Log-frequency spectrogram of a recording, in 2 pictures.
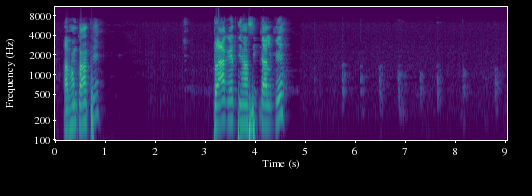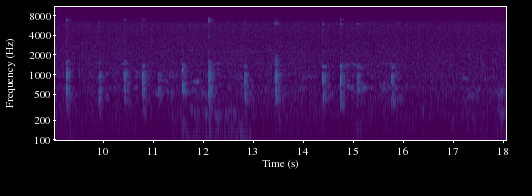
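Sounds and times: stylus tapping on glass screen: 5.2 - 13.7, 14.3 - 16.0.

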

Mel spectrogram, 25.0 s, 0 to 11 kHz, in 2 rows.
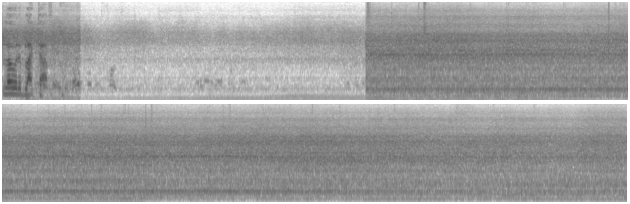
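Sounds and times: heavy diesel machinery running: 0.0 - 25.0
asphalt pouring from truck: 7.3 - 25.0.

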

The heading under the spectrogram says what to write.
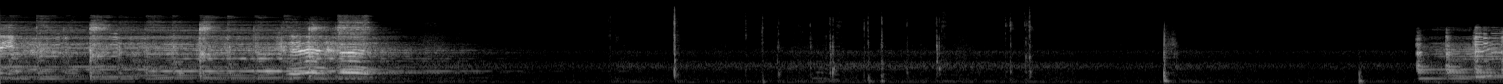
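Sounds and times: hair braiding clicks and crackles: 6.7 - 10.5.

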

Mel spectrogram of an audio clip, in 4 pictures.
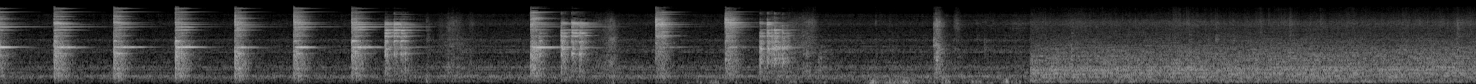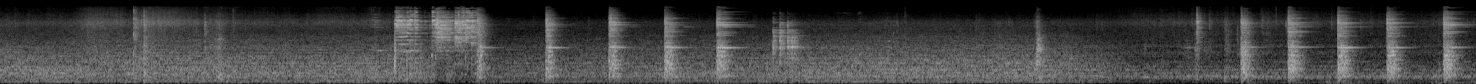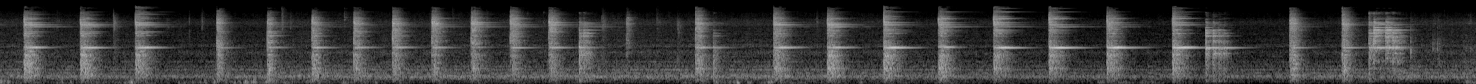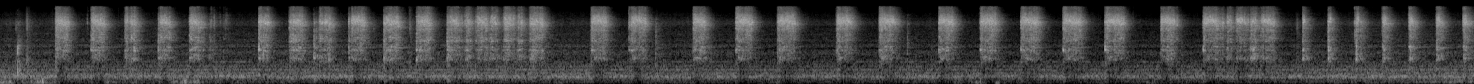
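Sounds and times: hammer striking metal on anvil: 0.0 - 4.4, 5.3 - 8.0, 18.7 - 22.9, 27.2 - 35.8, 36.4 - 43.7.

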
